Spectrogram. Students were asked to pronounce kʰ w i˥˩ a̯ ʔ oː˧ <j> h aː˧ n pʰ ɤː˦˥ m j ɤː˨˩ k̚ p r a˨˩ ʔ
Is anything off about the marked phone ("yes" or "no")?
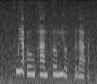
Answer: yes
